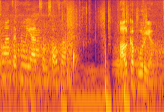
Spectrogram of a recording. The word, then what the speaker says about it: alcapurria: Alcapurria. Alcapurria. Alcapurria. Yeah, I got that rolling R thing. Still a struggle for me.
